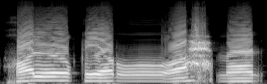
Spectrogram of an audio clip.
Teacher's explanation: ra di sini ra tafkhim, ra-nya harus dibaca dengan tebal. Ra tafkhim, ra tebal.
